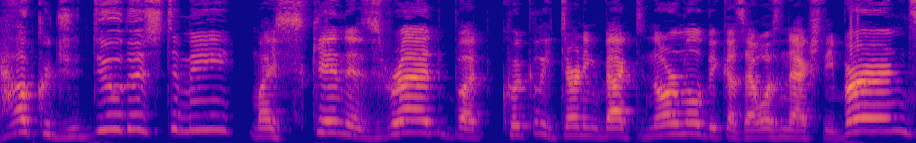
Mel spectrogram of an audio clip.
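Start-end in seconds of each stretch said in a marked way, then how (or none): 0.0-3.4 put-on high, drawn-out accusatory yell. Retelling how a scalded woman yelled at two others, retelling an accusatory yell. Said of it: "being very accusatory and just yelling at them like".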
